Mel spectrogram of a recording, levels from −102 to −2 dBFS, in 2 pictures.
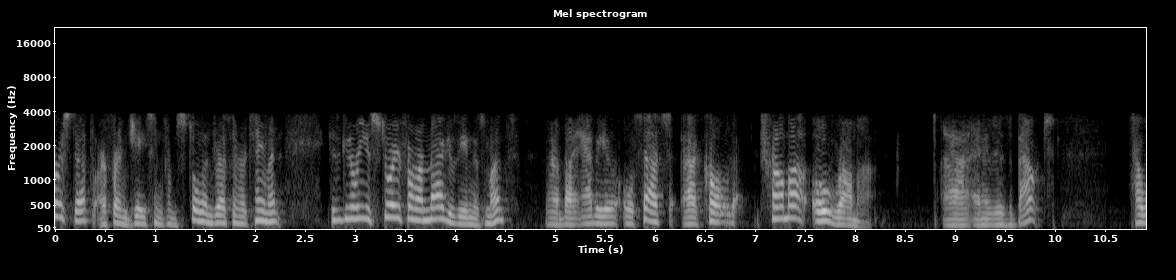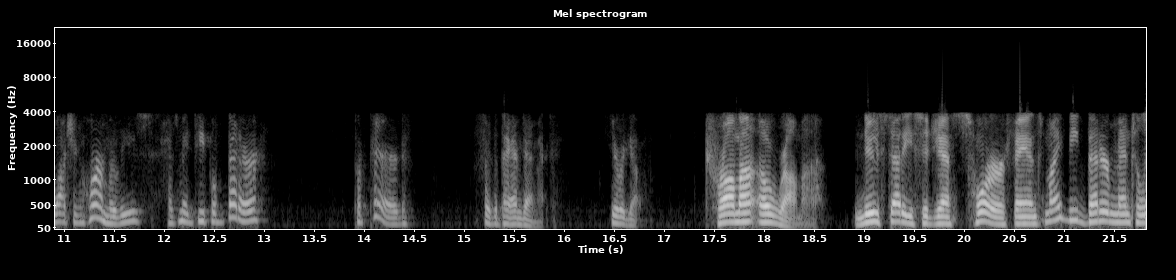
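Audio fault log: Throughout: G.729 codec, plainly audible. The speech is rebuilt from a filter and a few pulses, fitting roughly 8 kbit/s, so it sounds rough, synthetic and dull above 4 kHz.
6.64 to 6.77 s: VoIP packet loss concealed by the speech codec. About 30 ms went missing, which suggests a single lost packet. The decoder stretched the last sound out and let it fade, and the voice stayed weak briefly afterwards.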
